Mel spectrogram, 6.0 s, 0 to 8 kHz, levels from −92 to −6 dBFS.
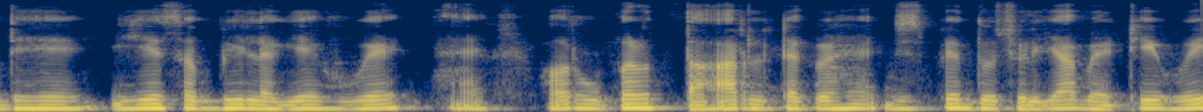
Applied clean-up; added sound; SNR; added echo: neural mask model Resemble Enhance denoiser.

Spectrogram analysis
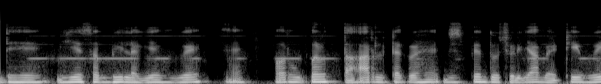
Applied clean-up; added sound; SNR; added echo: neural diffusion model UNIVERSE++.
